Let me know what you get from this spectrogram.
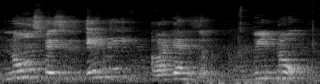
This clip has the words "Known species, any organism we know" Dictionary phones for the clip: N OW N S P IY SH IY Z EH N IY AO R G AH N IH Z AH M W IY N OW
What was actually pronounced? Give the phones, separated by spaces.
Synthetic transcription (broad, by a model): N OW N S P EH S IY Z EH N IY AO R G AH N IH Z AH M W IY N OW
